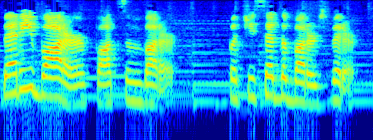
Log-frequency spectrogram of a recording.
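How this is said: It is said in an American accent.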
